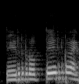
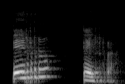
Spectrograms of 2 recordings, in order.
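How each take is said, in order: First: Said in the usual way. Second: Perro and perra with the final O and A punched high and loud; stressed endings demo. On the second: Shown as a demonstration. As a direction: hit the last vowel of perro and perra clearly. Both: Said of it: "we change the O for an A".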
